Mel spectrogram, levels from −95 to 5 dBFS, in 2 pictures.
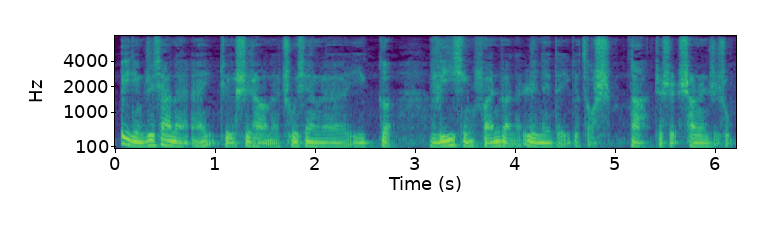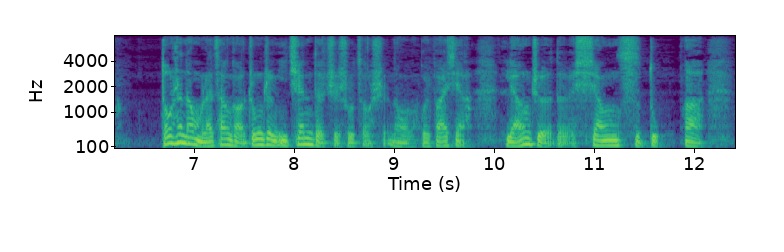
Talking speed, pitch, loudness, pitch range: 320 characters per minute, 120 Hz, -19 LUFS, 105-135 Hz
